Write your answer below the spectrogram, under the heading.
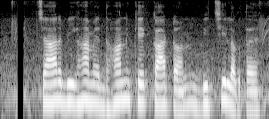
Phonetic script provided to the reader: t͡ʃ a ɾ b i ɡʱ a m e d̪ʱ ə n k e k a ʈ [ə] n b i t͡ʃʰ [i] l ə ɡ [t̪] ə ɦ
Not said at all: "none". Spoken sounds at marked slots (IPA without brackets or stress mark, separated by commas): ə, i, t̪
